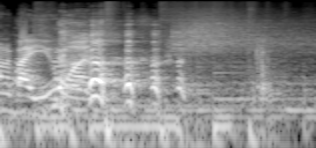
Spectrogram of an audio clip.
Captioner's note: laughter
